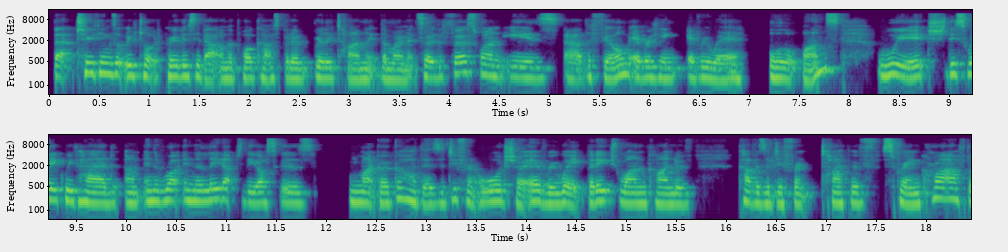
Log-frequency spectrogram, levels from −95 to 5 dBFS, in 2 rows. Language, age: English, 30-49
